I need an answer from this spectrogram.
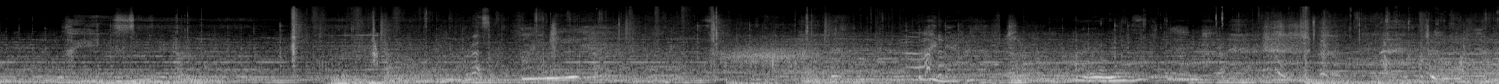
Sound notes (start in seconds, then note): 2.8 twigs snapping; 5.8 woman crying; 12.3 woman crying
